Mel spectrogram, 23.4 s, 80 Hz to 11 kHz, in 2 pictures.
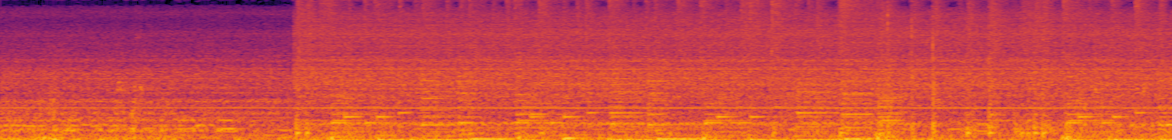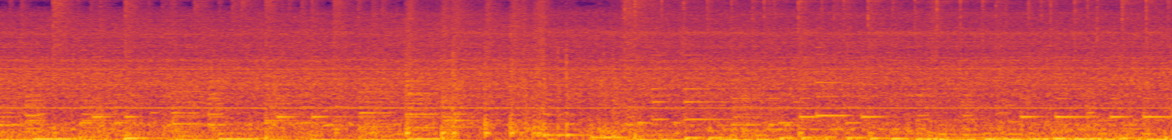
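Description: A Creality K1 Max 3D printer, fully enclosed, runs with a steady whirring hum and fan noise, sustained and moderately loud with constant fluctuating motor tones and no talking.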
